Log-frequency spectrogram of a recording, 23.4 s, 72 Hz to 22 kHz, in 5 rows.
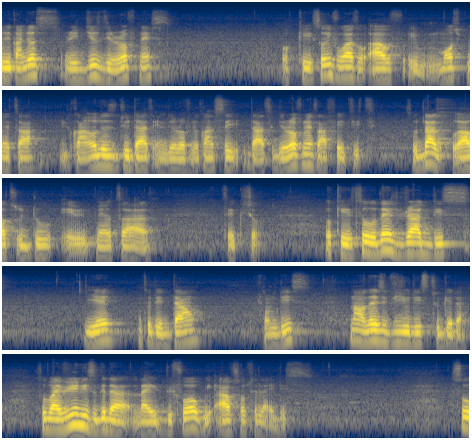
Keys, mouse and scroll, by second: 0.8-3.7 drag, 3.8-6.8 drag, 8.0-10.3 drag, 10.3-10.9 middle drag, 10.9-11.3 scroll down 7, 11.5-15.1 middle drag, 15.1 click, 17.2 ctrl+shift+click, 18.3-19.4 drag, 19.4-23.3 middle drag.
